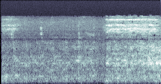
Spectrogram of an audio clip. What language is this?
Chinese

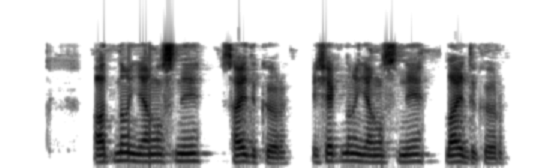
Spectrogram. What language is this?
Uyghur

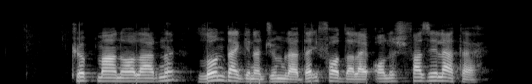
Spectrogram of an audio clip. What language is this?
Uzbek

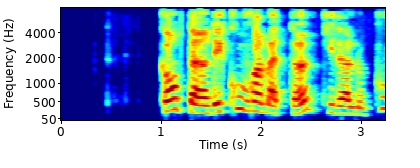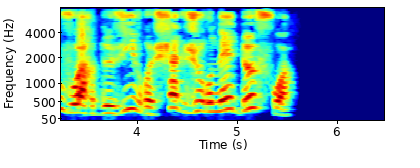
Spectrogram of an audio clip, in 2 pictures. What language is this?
French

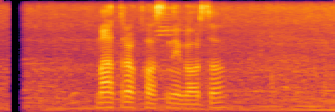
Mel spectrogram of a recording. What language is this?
Nepali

